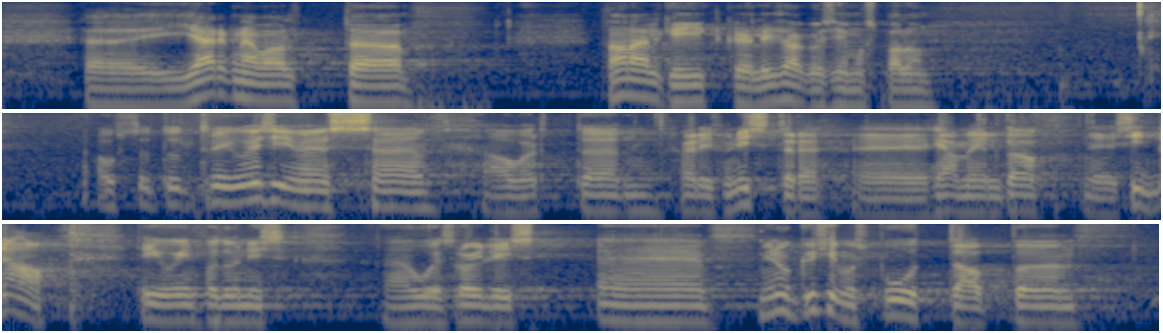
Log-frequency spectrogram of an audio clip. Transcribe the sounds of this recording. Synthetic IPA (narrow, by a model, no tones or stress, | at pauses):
jæɾɡnevɑlt̪ | t̪ɑnelɡiːkːlisɑkysimuspɑlun | ɑ̰wst̪ɑt̪ːˑud̪̚t̪riːɡue̞s̬ʲime̞ːs | ɑwb̥ert̪vælʲisminist̪eɾhe̞ɑme̞ːlɡɑsiːnnæɦɑliɡ̥uinfo̞d̪unʲːis | uːesro̞lʲːis | minukysʲimuspuːt̪ːˑɑb̥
